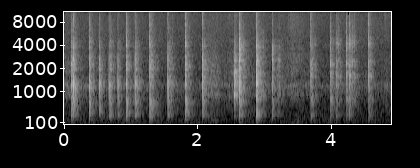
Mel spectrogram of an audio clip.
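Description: Very long fingernails tap and scratch the top of a small, rectangular, printed paperboard Dior fragrance box lying flat on a stone surface; the box is hollow. About twenty short, dry, hollow clicks with a bright tone come in an uneven rhythm, each dying away almost at once, with faint scratching between some taps.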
